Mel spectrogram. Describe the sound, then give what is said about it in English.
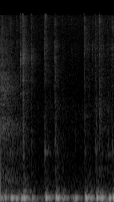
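Typing on a computer keyboard, a run of clicky keystrokes in uneven bursts with short gaps between them, moderately loud and heard alone. “Sorry, I'm trying to type and talk at the same time, and I'm not as good as I would like to be.”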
